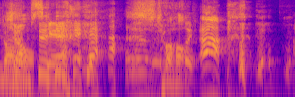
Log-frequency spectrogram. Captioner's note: laughs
